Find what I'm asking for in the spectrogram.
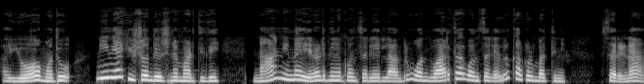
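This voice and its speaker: An earnest young husband, warm. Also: male voice, fairly high pitch, animated, racing, dry recording, clean studio sound. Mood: reassuring. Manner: earnest, gently persuasive. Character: young devoted husband, kind and reassuring. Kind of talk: cartoon serial dubbing.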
